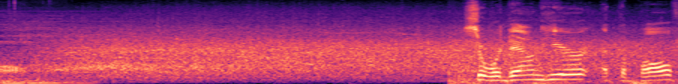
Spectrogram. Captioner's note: cheering, whistling, clapping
